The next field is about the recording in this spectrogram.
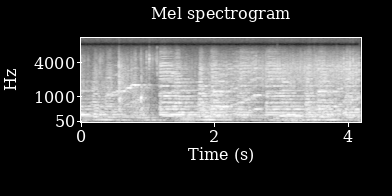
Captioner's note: fire crackling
